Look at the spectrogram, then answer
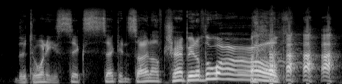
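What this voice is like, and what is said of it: Epic announcer voice. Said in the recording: “You should read that like epic, like announcer voice”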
